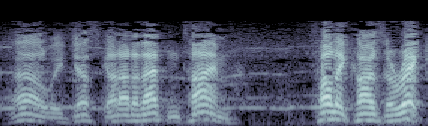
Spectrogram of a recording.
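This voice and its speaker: An actor playing a calm, commanding superhero from another world in a 1940s radio drama, speaking in formal, measured declarations. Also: male voice, on the high side, lightly acted. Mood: urgent, commanding. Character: calm, commanding flying alien superhero, grown man. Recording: muffled, noisy old radio recording.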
